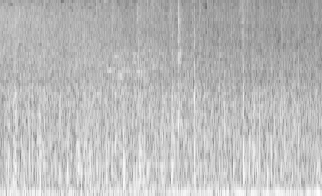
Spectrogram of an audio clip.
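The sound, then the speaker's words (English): Steady rain falling and pattering on a surface, a dense continuous hiss with scattered sharper drops, moderately loud, with a low hum underneath and no voices. “Listen to this rain.”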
